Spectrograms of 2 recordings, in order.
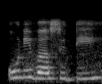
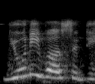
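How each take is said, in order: First: यूनिवर्सिटी as "ooniversity"; mispronounced without y. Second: यूनिवर्सिटी as "yooniversity"; correct y-sound pronunciation. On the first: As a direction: start यूनिवर्सिटी on a bare "oo". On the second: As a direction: open यूनिवर्सिटी with a y glide. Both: Shown as a demonstration. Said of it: "इसकी correct pronunciation ही".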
